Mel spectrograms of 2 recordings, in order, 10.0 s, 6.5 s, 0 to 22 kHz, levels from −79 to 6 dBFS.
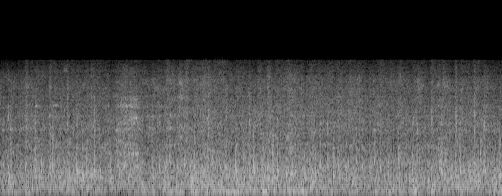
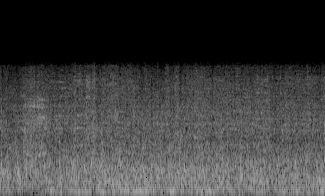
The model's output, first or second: first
